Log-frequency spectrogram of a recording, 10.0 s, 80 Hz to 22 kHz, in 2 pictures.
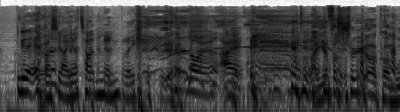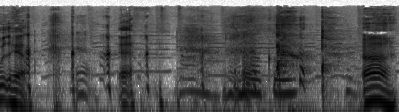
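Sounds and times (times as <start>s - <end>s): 
speech: 0.2s - 7.0s, 7.9s - 8.9s, 9.5s - 9.9s
laughter: 1.7s - 8.4s
person coughing: 7.4s - 9.5s.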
